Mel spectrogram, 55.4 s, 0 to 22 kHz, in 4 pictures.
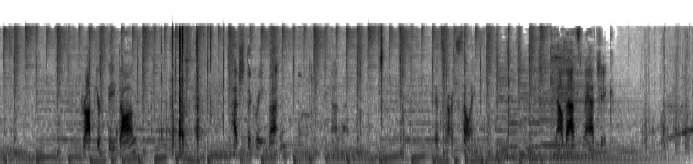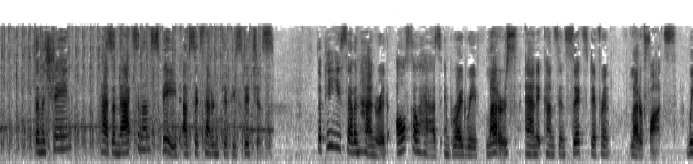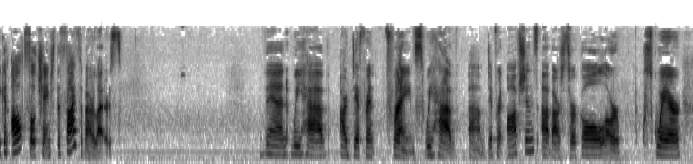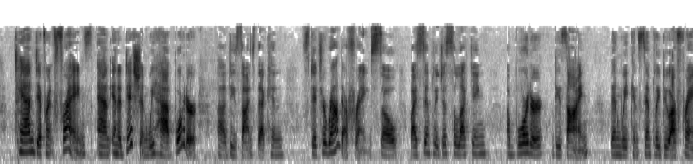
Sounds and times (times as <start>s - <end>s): Speech: 1.6s - 2.8s, 4.6s - 5.7s, 6.6s - 7.0s, 8.7s - 9.6s, 11.1s - 12.2s, 14.6s - 15.3s, 15.9s - 19.2s, 20.2s - 30.2s, 33.0s - 55.4s.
